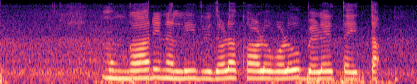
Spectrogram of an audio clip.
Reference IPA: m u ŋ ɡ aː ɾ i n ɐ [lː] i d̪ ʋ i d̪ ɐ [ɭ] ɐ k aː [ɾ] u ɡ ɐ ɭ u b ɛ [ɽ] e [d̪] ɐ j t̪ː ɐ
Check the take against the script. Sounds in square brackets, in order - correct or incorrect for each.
correct, correct, incorrect, incorrect, incorrect

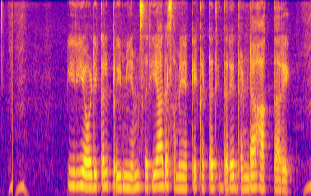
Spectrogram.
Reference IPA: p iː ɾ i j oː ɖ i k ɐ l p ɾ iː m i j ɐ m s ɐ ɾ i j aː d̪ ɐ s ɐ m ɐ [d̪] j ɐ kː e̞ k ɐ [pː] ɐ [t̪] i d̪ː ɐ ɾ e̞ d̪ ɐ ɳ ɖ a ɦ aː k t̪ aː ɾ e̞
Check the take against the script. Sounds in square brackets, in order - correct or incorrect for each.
incorrect, incorrect, incorrect

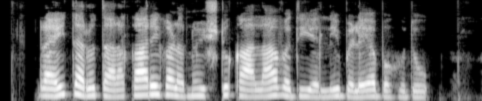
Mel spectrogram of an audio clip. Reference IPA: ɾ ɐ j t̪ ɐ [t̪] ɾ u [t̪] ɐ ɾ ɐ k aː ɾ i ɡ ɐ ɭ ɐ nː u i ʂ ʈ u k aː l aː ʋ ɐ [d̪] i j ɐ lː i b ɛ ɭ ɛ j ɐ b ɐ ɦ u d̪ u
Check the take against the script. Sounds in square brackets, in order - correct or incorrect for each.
incorrect, correct, correct

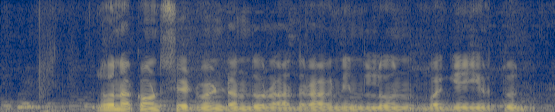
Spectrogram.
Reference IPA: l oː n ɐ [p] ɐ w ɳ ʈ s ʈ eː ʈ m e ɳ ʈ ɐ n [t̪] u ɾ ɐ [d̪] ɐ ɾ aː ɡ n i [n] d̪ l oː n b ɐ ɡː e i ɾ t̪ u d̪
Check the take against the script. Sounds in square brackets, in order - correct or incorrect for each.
incorrect, incorrect, correct, correct

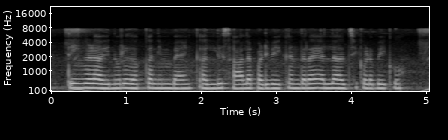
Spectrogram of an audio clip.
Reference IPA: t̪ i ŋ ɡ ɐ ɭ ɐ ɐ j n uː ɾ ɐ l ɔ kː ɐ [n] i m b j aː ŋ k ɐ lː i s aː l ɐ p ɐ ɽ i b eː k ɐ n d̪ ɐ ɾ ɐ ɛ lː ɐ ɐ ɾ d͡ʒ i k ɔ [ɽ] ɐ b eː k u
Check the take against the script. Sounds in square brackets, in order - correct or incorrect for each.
correct, correct

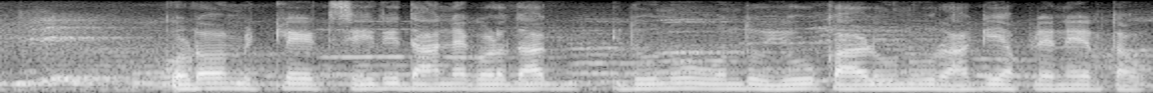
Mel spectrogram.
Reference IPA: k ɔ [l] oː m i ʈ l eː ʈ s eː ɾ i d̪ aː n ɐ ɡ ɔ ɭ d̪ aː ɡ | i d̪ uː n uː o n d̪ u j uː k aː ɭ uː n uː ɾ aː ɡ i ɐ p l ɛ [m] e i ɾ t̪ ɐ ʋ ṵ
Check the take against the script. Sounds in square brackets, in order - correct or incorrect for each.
incorrect, incorrect

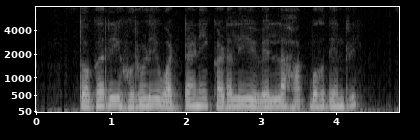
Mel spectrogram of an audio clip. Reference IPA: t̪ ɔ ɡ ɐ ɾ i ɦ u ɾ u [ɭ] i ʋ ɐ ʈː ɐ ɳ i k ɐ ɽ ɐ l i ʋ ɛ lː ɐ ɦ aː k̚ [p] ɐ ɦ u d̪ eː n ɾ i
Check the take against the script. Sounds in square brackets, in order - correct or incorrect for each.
correct, incorrect

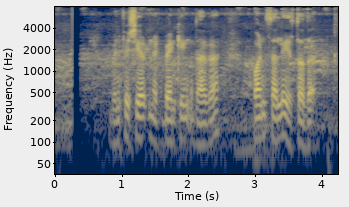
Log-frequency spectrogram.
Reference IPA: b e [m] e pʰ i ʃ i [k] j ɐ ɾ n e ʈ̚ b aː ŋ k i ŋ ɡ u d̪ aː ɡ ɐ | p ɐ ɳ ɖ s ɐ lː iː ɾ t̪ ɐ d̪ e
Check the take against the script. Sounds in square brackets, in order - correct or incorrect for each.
incorrect, incorrect

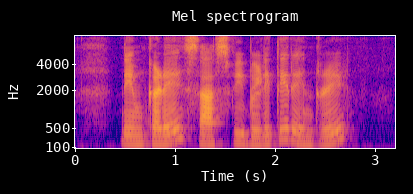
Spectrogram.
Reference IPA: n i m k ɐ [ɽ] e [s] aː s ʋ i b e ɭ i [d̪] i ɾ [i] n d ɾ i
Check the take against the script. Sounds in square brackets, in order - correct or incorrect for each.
correct, correct, incorrect, incorrect

